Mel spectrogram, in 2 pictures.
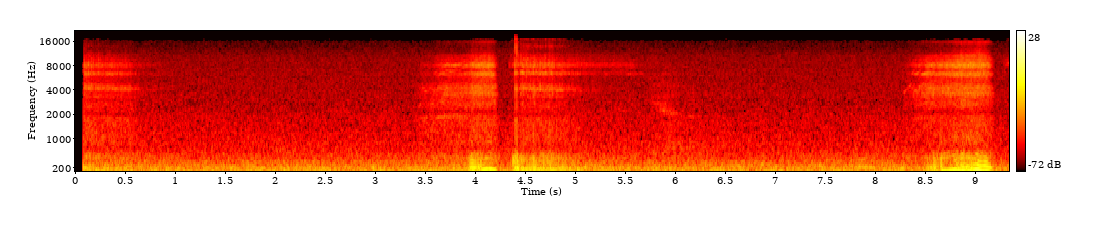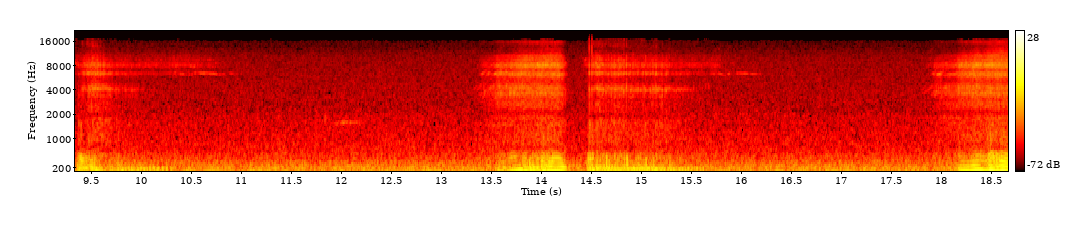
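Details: Sleeping puppy with low, rattling snores at irregular intervals, about four in under twenty seconds, with quiet breathing between; snoring.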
